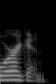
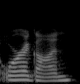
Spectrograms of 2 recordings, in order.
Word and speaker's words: Oregon: episode it moved to Oregon which by the way folks I now pronounce correctly on a previous episode I kept calling it Oregon and people like Suzie Oregon what is wrong with you I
